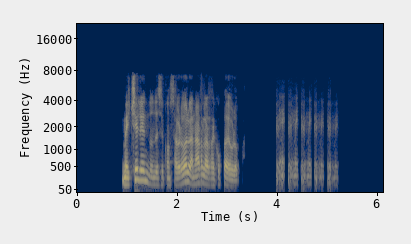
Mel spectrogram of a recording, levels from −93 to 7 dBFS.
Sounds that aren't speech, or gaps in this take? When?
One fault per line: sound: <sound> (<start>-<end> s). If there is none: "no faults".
sound: laugh (4.0-5.2 s)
